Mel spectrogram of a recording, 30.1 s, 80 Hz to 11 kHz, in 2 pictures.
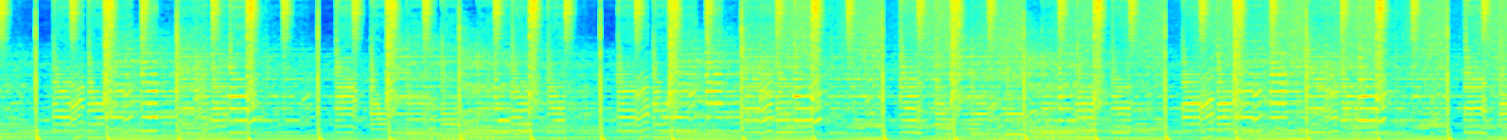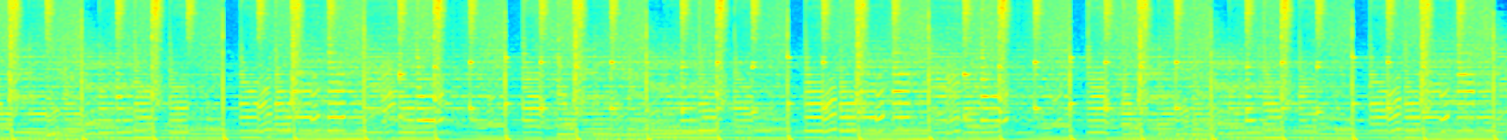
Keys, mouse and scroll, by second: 0.5 click, 1.5 click, 2.4 ctrl+b, 4.4 middle click, 7.2 ctrl+z, 7.5 ctrl+z, 8.4 ctrl+z, 10.0 ctrl+r, 13.5 middle click, 15.7 ctrl+r, 19.1 click, 20.5 ctrl+b, 23.0 scroll down 2, 23.4 middle click, 24.5 middle click, 25.7 click, 26.0 click, 27.1 ctrl+b.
